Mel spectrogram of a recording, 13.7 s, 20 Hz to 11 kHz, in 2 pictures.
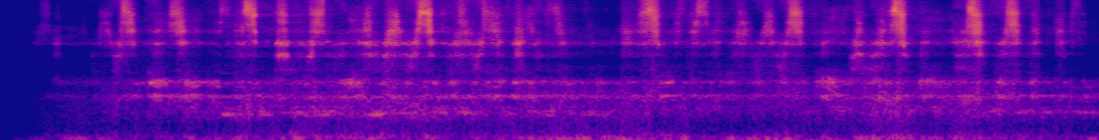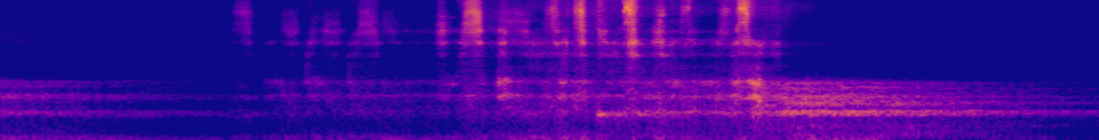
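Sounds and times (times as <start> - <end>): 
airy mystical women's voices: 0.4 - 6.8, 8.4 - 11.9.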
